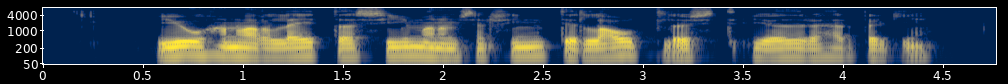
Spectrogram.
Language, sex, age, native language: Icelandic, male, 20-29, Icelandic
